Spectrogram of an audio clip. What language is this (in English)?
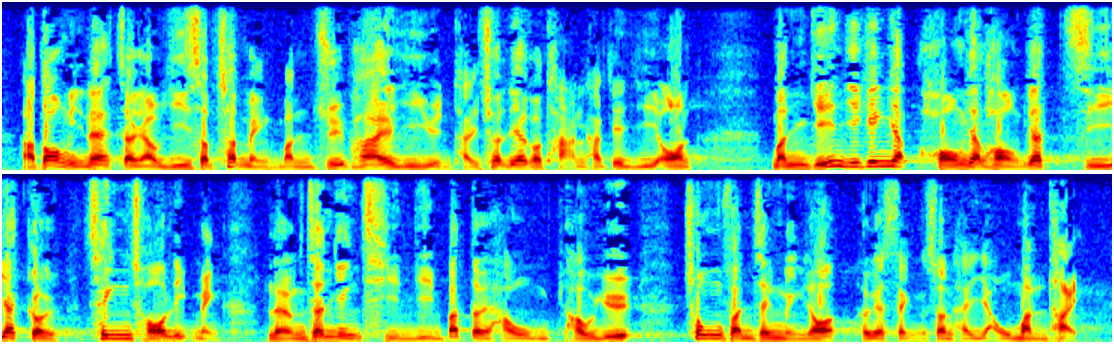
Cantonese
